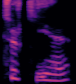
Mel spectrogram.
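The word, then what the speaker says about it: Türkiye: In Turkish, we say Turkiye. Turkiye. But you changed the name, right? Yeah, right. United Turkiye, Nations accepted.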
